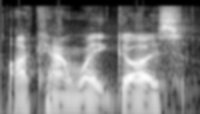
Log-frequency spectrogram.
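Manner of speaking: usual speaking voice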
